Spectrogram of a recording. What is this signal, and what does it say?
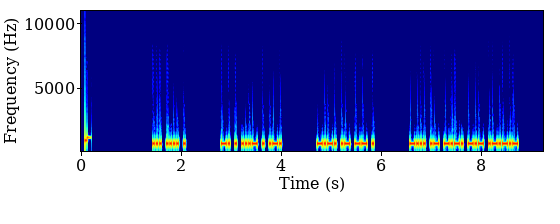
Morse code, heard as a keyed tone, about 36 wpm, 700 Hz. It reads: SHE NEVER CAME BACK.
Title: 3x Word-Spacing - Sentences from Top 300 Words - 35wpm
